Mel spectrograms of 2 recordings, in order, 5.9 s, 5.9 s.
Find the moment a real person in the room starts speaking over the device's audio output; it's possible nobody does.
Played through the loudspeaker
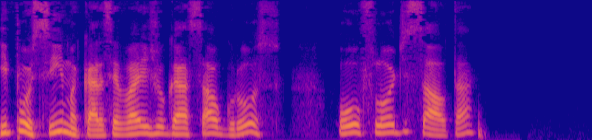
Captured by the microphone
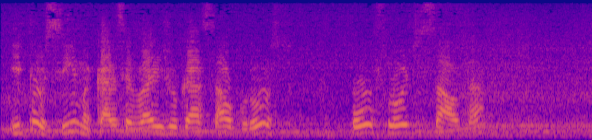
none

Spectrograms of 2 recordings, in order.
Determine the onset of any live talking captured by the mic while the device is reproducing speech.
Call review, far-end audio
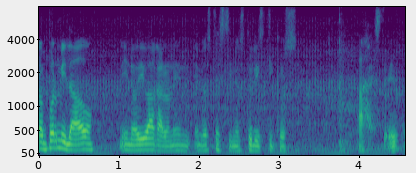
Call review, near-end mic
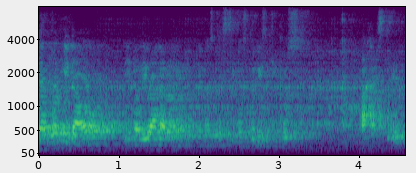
none

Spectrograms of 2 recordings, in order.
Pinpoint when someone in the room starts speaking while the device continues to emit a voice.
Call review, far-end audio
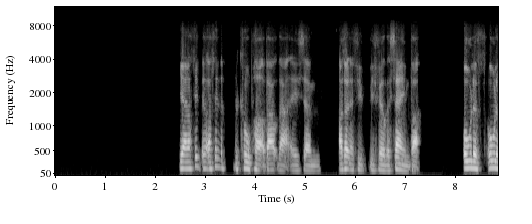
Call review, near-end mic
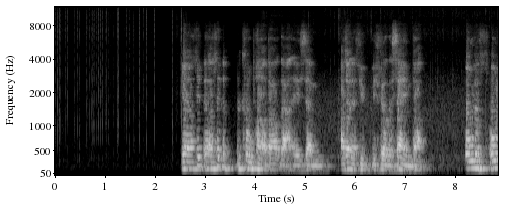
none

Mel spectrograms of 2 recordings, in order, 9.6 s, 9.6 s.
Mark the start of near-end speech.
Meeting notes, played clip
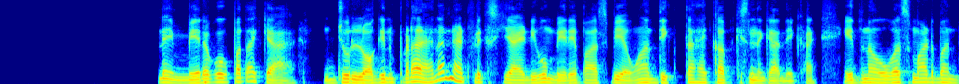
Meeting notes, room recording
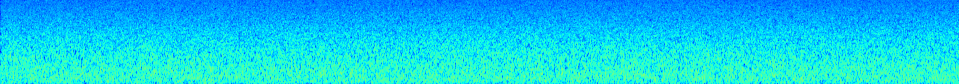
none

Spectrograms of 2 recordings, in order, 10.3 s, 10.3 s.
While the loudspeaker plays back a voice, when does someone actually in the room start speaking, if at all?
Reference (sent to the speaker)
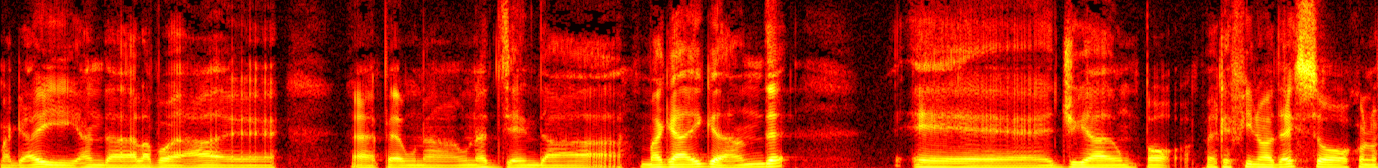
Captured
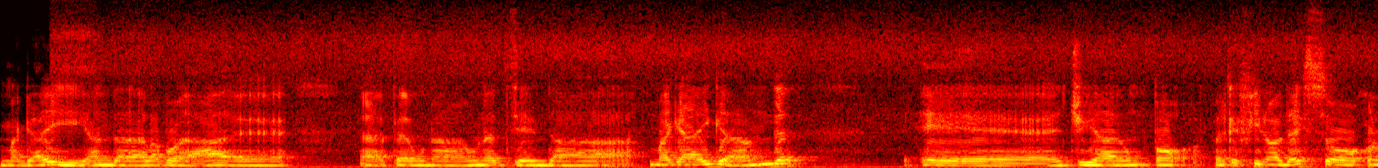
none

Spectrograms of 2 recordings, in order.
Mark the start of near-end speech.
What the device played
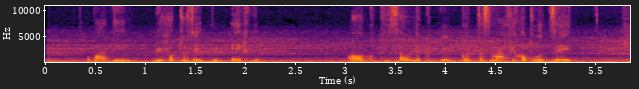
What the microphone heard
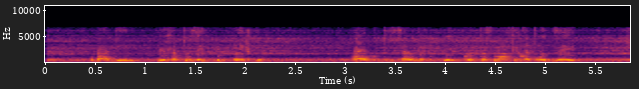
none

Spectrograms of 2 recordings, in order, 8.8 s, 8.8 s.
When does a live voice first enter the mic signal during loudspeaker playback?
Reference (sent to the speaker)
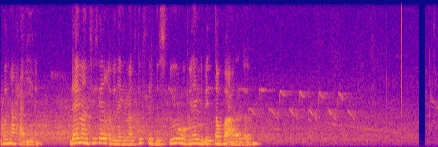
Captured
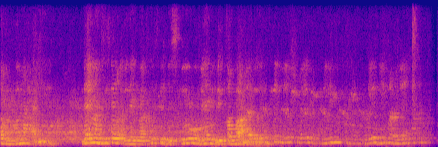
4.8 s

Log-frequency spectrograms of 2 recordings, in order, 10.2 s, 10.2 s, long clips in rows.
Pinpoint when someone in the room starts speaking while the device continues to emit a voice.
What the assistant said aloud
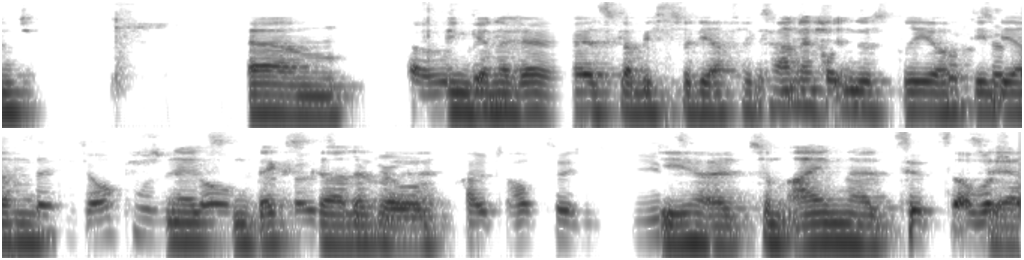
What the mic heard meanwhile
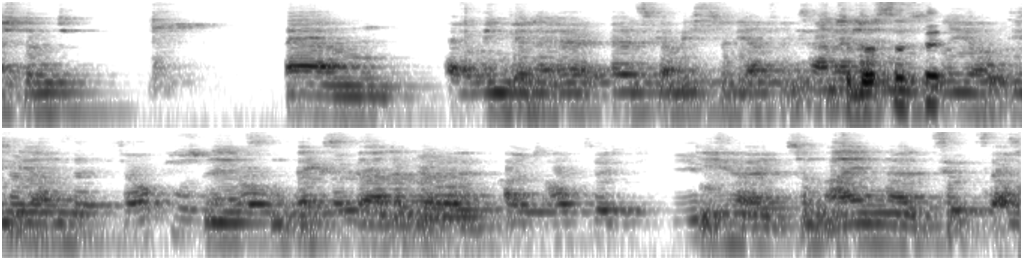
4.2 s

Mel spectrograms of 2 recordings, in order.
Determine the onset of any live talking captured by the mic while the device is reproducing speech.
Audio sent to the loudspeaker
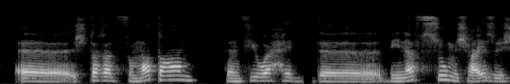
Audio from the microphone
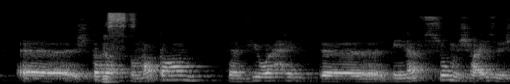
0.9 s

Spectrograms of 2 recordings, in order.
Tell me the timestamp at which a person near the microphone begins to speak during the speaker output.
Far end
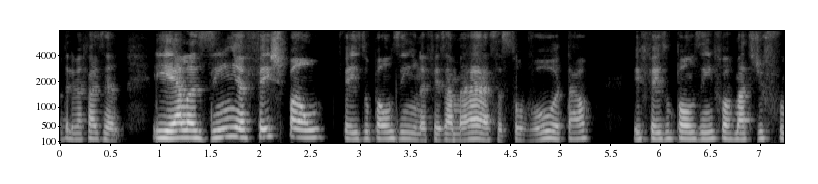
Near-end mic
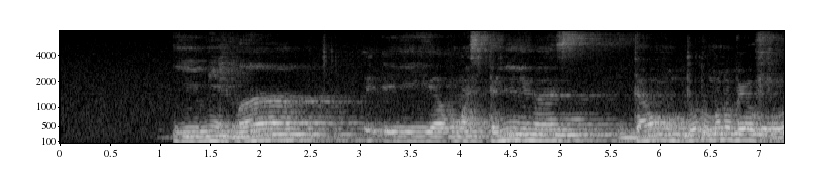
1.1 s

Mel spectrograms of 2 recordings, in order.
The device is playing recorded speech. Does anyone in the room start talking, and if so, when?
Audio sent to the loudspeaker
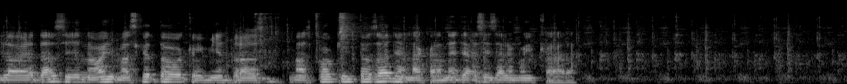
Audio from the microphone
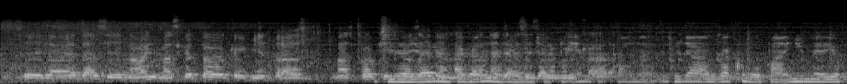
3.8 s

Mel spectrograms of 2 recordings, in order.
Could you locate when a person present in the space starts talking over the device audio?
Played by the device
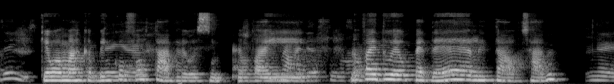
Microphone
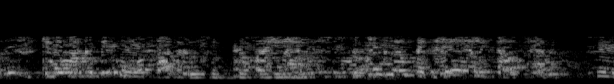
none

